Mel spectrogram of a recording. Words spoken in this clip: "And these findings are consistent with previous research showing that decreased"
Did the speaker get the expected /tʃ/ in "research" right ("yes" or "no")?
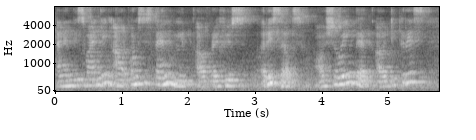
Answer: no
